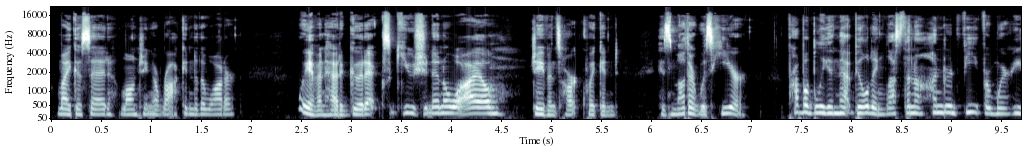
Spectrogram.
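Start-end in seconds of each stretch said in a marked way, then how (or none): 2.5-4.6 louder, relishing a cruel thought; cruel soldier. Acted. Soldier to his cohorts, louder and gloating. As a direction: savor the idea of an execution.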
